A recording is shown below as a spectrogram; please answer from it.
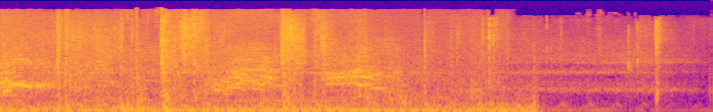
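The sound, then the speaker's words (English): Gunfire in an audio drama as infected attackers are shot down: a loud, dense burst of rapid shots over a noisy din, breaking off abruptly into near silence. “Doyle guns down three infected who were chasing him.”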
